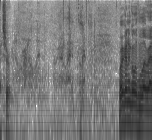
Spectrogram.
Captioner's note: whispering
